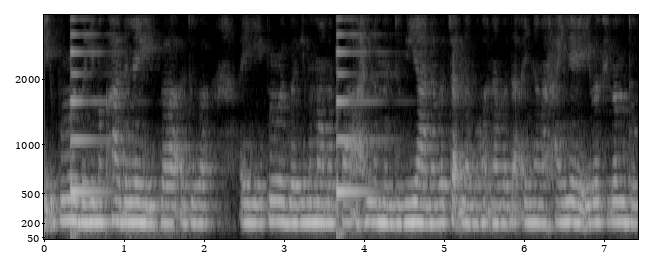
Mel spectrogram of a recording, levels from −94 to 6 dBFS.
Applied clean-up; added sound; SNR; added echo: none; Piano; 11 dB; reverberation time 0.7 s.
